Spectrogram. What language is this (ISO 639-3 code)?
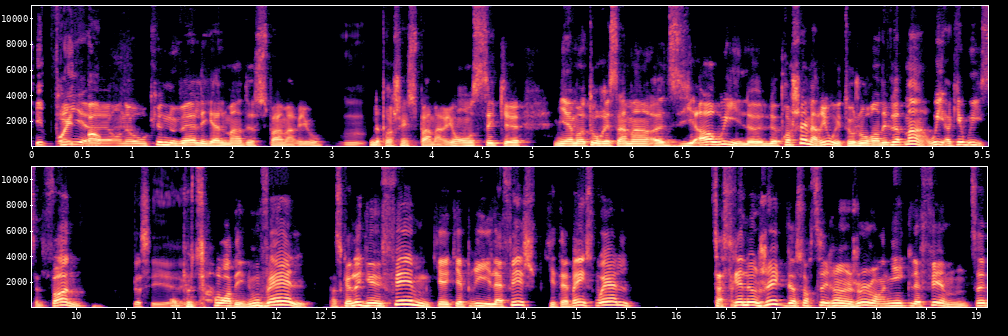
fra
